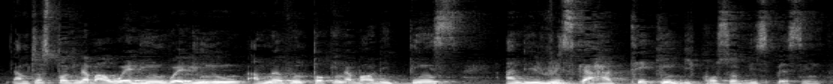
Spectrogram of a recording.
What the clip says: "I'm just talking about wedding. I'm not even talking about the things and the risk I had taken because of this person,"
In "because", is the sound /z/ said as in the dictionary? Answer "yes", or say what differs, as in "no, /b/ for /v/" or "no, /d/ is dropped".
no, /s/ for /z/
